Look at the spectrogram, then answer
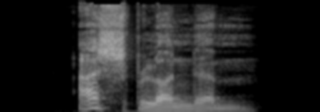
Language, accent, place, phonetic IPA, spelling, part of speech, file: German, Germany, Berlin, [ˈaʃˌblɔndəm], aschblondem, adjective, De-aschblondem.ogg
- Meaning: strong dative masculine/neuter singular of aschblond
